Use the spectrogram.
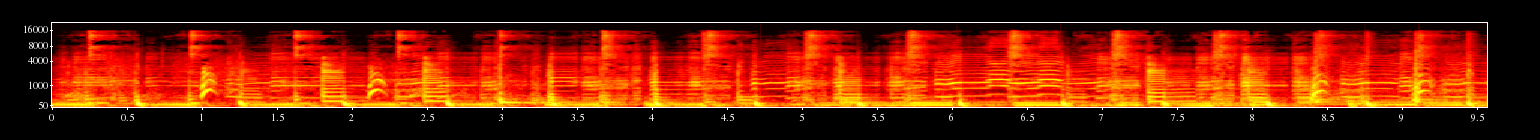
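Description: A dog barks again and again in quick, uneven bursts, loud, over a busy, continuous musical background with no clear talking.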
